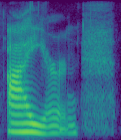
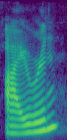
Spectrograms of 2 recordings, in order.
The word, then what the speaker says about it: iron: with water that's it the word iron is not iron the r and the O are kind of Switched so I write it this way to help people remember I and you can think of it as earn like earn money or yearn because your tongue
